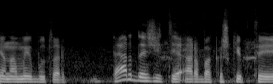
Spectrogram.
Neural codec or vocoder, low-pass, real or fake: codec, 44.1 kHz, 7.8 kbps, Pupu-Codec; 14.4 kHz; fake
